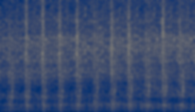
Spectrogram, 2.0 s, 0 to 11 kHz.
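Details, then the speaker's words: 2008 BMW E65 730d diesel at idle with the drive belt removed: sharp, even knock about six per second, unchanged or maybe slightly better without the belt, so not the pulleys; owner suspects an engine bearing. "kind of sounds like we have a bearing issue okay so i thought i would take off the drive belt just to eliminate any of the pulleys being bad and as we can hear is pretty much still the exact same maybe it sounds a little better i don't know"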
